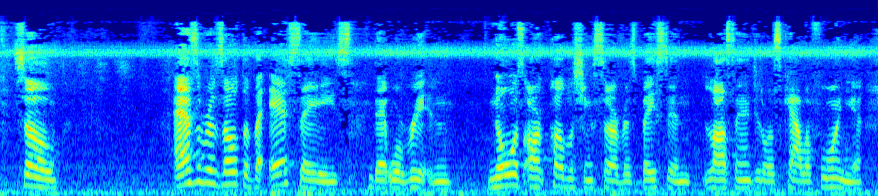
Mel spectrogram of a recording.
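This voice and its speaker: At a fairly slow pace, a woman speaks with a fairly low pitch and ordinary pitch variation. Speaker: online show host. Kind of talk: casual interview. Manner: loud.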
